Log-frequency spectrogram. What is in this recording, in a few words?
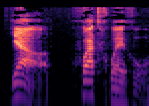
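yes a little Old English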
